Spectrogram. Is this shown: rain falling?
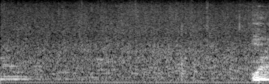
yes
